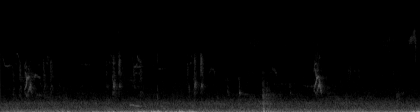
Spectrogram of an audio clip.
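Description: Faint, scattered bird chirps over a low, steady rumble.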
